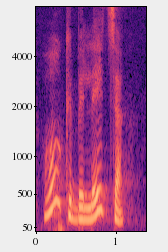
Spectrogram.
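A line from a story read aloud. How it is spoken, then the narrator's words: Murmured by many. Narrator (Italian): mormorano tutti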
